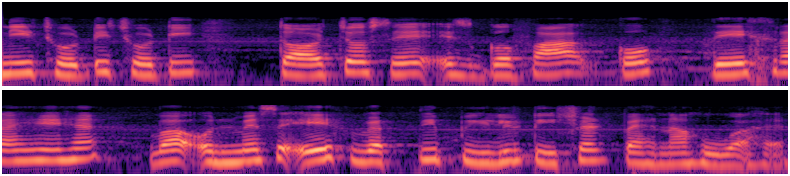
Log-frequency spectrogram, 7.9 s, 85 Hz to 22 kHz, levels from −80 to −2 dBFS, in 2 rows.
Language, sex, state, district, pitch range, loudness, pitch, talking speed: Hindi, female, Chhattisgarh, Bilaspur, 180-215 Hz, -25 LUFS, 200 Hz, 160 wpm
